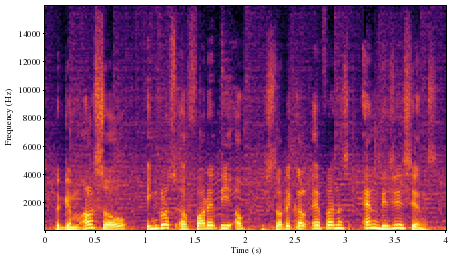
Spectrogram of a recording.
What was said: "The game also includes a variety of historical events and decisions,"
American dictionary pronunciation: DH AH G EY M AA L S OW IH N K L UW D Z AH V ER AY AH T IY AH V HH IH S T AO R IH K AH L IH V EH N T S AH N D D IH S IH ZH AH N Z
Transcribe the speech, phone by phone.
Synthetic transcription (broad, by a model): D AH G EY M AA L S OW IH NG K L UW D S AH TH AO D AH T IY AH F HH IH S T AO R IH K AH L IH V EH N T S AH N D D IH S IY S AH N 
